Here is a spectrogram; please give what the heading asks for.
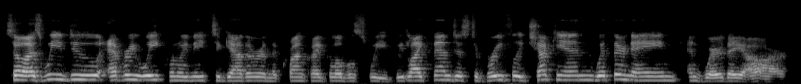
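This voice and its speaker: A man hosting an online graduation ceremony for a university journalism school, with a warm, upbeat, formal delivery. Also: high-pitched, moderate pace, hardly any pauses, rough recording. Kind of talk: formal welcoming address.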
